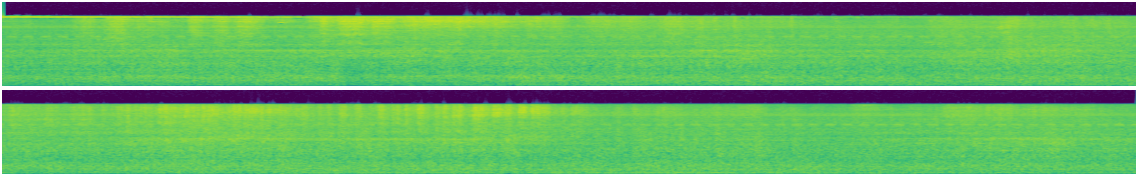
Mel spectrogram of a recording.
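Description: Union Pacific intermodal freight cars rolling past with a steady, loud rumble and rattle of wheels on the rails. High-pitched wheel squeal comes and goes, strongest about four seconds in and again around the middle.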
